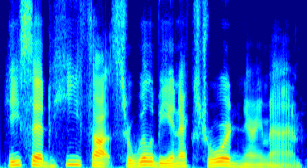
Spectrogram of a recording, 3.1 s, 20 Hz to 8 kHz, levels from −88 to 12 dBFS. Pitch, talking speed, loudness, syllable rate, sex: 150 Hz, 175 wpm, -20 LUFS, 5.1 syllables/s, female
